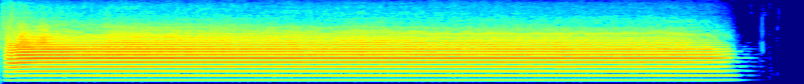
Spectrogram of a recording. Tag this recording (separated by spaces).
sample trumpet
